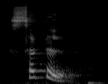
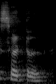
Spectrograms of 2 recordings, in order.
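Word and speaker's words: subtle: सब due next इ सटल एस यू बी टी एल ई यहां पर आपका जो बी है वो साइलेंट है इसको हम बोलेंगे सटल सटल होता है बड़ी स्मल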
